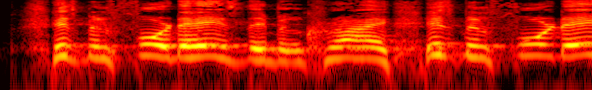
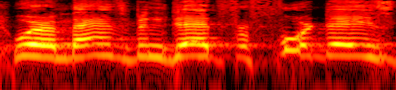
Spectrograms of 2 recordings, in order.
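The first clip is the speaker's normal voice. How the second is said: ordinary delivery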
